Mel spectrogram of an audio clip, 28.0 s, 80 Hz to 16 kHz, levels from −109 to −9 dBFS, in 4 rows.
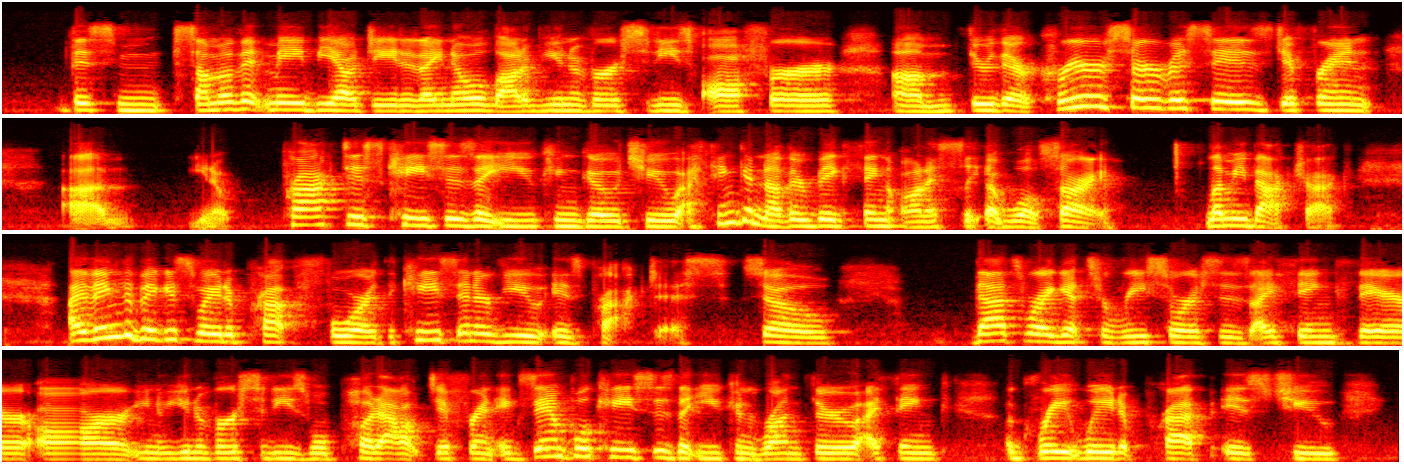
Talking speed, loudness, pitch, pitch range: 190 wpm, -22 LUFS, 200 Hz, 185-220 Hz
